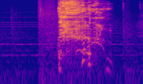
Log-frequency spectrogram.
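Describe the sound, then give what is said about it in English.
A voice imitates a wet, gurgling cough of a captain coughing up blood: one rough, spluttering burst lasting about a second, fairly loud, with no words spoken. “You warp out of the teleportation, and the captain staggers up against you and coughs up a larger, more alarming amount of blood.”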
